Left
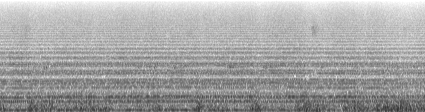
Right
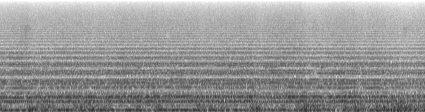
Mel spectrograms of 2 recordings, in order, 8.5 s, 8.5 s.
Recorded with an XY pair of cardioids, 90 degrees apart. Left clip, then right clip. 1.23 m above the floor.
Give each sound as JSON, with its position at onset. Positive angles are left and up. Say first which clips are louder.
{"t": 0.0, "sound": "a drone", "louder": "right 4 dB", "azimuth_deg": -40}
